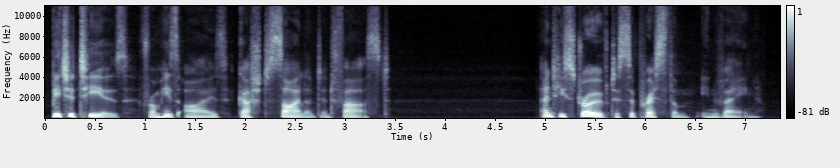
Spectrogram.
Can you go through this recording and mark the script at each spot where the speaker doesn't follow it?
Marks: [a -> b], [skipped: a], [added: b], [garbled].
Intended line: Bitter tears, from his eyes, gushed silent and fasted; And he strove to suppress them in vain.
Bitter tears, from his eyes, gushed silent and [fasted; -> fast] And he strove to suppress them in vain.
